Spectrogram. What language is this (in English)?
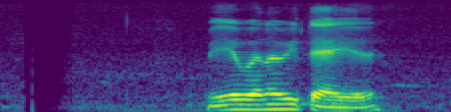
Sinhala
